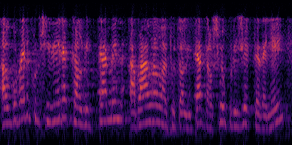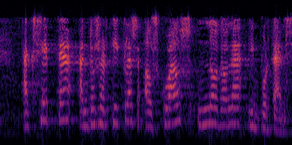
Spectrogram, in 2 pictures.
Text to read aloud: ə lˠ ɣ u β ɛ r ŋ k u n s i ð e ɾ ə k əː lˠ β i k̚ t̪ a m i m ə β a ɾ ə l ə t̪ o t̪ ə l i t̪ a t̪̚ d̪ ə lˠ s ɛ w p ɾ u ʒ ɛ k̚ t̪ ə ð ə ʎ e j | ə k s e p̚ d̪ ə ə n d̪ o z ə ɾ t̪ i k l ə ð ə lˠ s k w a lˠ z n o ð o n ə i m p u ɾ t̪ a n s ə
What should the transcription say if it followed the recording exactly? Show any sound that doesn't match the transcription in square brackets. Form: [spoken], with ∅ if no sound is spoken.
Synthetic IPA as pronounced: ə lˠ ɣ u β ɛ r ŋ k u n s i ð e ɾ ə k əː lˠ β i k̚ t̪ a m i [n] ə β a [l] ə l ə t̪ [u] t̪ ə l i t̪ a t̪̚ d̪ ə lˠ s ɛ w p ɾ u ʒ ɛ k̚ t̪ ə ð ə ʎ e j | ə k s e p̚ [t̪] ə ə n d̪ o z ə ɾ t̪ i k l ə [z] ə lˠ s k w a lˠ z n o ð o n ə i m p u ɾ t̪ a n s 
